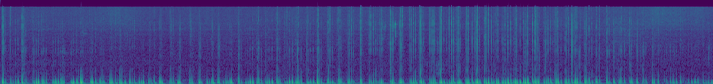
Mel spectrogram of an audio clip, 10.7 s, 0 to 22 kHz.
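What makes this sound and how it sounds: A hand-sized, hollow, yellow rubber toy ball in the Pixar style, with a red star and blue stripe, is tapped and scratched with fingertips and short nails. It produces a rapid, uneven stream of soft, dull, low thumps around 100 Hz that die away almost instantly, with faint scratchy hiss between them.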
